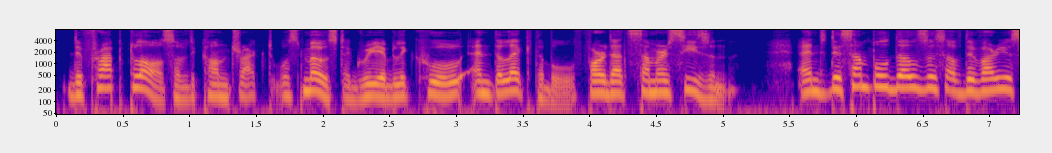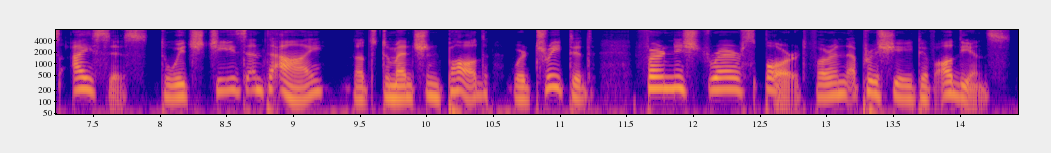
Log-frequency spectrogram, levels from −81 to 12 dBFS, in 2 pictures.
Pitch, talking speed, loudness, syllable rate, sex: 170 Hz, 175 wpm, -19 LUFS, 5.2 syllables/s, male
